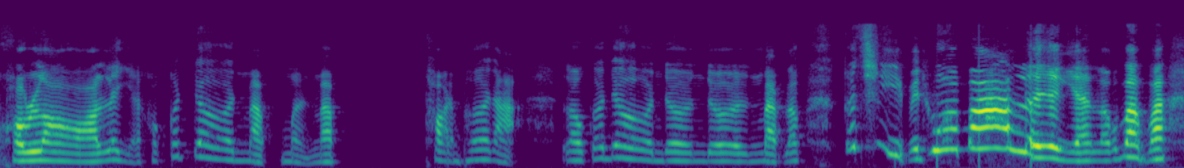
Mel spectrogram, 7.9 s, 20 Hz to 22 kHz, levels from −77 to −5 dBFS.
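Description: Zipper noise, 0.46 to 0.93 s: the speech level drops by roughly 10 dB, but the gain moves in 3 dB jumps instead of a smooth ramp, at about seven steps a second. Each jump is an abrupt discontinuity in the waveform, so a faint ticking rides on the speech while it fades.

Damaged data in a compressed stream, 2.97 s: corrupted data makes the decoder misread a frame and lose sync. It skips ahead to the next valid frame header, which is heard as a brief glitch in the speech.

Zipper noise again, 5.83 to 6.76 s: the level now rises by roughly 10 dB in the same 3 dB steps, more slowly, about four a second.

Damaged data in a compressed stream, 6.88 s: another brief glitch from the same kind of lost frame sync.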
